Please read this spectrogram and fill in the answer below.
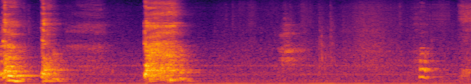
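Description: Two harsh, barking cough bursts with a throat-clearing quality, then faint breathy sounds; a slight wheezy edge is hard to pick out.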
